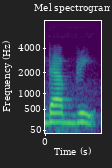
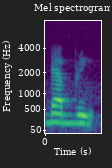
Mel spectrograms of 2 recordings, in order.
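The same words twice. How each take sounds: No difference in how they are said.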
